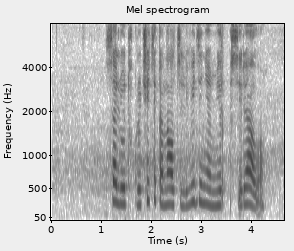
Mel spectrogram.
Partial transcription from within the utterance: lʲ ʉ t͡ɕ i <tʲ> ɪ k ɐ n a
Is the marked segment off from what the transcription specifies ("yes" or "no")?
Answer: no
